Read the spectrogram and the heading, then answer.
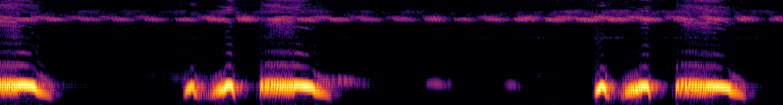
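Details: Kept Vietnamese spotted dove cooing cleanly, without background noise, meant to spur freshly kept doves to sing. Repeated phrases of three to four deep coos, a drawn-out falling note closing each, separated by short pauses.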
